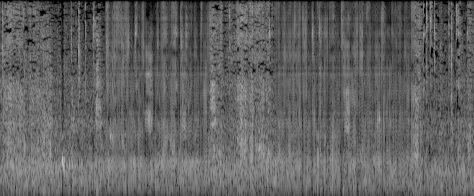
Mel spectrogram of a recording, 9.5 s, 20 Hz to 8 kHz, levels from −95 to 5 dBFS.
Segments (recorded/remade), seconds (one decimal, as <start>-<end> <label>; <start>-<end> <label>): 0.0-2.1 recorded; 2.1-4.2 remade; 4.2-5.5 recorded; 5.5-8.3 remade; 8.3-9.5 recorded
